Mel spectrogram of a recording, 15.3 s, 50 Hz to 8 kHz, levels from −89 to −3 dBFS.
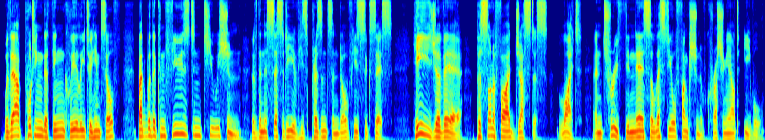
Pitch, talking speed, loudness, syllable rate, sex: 115 Hz, 145 wpm, -22 LUFS, 4.6 syllables/s, male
